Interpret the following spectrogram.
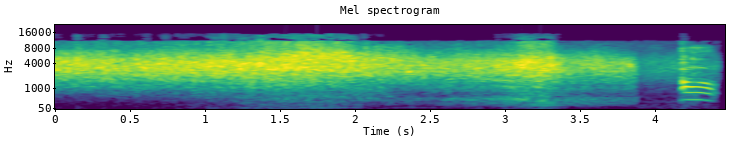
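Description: Heavy rain falling in a steady, loud downpour, cutting off just before the end.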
